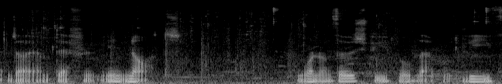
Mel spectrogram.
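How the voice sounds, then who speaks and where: A man's voice: medium pitch, huge pitch swings, unhurried, gravelly, mellow, slight background noise, full character voice. A man roleplaying a reserved, blunt young noble as he plays a fantasy game, in an understated, terse manner. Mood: matter-of-fact. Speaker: let's play streamer. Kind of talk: in-character game roleplay, reading dialogue. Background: faint music.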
